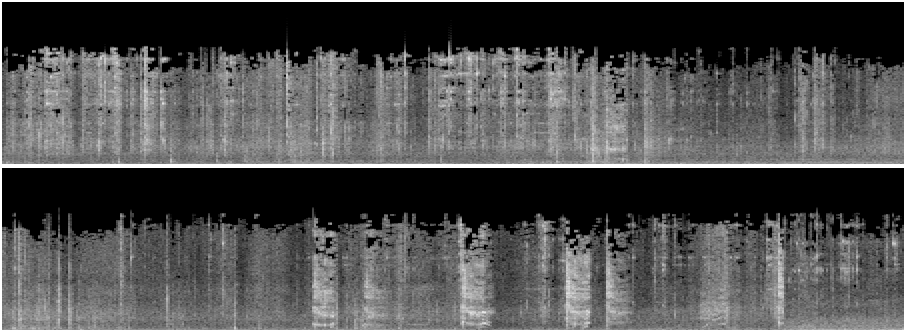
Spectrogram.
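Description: Rustling, clicks and knocks of bags and gear being handled inside a car, over a steady low hum. The handling is busiest about twelve to fifteen seconds in, and a louder steady rumble takes over near the end.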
